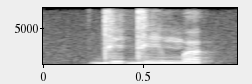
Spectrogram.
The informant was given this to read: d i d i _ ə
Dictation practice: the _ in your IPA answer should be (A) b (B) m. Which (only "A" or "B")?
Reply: B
